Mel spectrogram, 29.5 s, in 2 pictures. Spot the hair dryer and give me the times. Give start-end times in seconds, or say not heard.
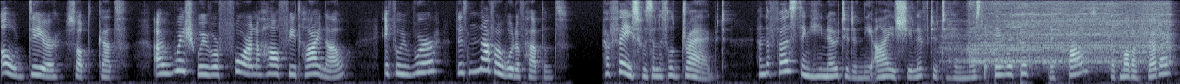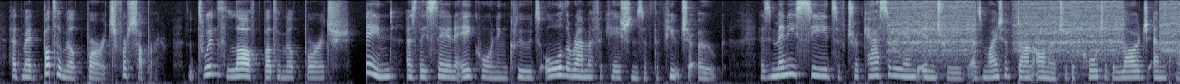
11.1-14.7, 25.8-29.4.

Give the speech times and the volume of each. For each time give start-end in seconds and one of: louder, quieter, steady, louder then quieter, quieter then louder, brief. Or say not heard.
0.0-29.4 steady.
